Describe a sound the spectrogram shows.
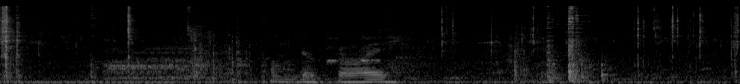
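Cables rustle and scrape against a rough wall.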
